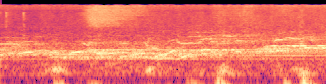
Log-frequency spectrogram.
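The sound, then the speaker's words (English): Rhythmic, muffled low crunching repeats roughly every second as two horses steadily chew hay, over a constant droning hum in the background. “They're chewing hay.”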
